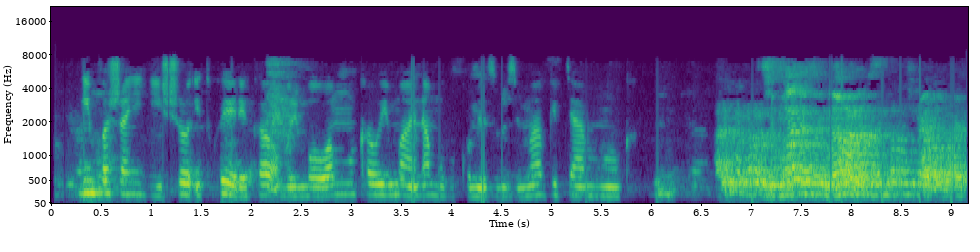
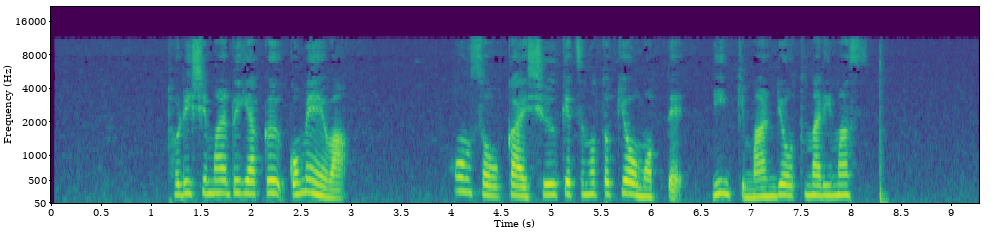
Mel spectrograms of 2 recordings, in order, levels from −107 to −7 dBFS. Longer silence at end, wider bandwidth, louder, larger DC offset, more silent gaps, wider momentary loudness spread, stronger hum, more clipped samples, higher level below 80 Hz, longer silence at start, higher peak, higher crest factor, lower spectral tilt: second, 0 s vs 0.9 s; second, 7.8 kHz vs 11.5 kHz; second, -26 LUFS vs -22 LUFS; neither; neither; first, 15 LU vs 9 LU; neither; neither; second, -66 dBFS vs -54 dBFS; second, 0.15 s vs 1.15 s; about the same, -8 dBFS vs -6 dBFS; about the same, 18 dB vs 18 dB; second, -4 dB/octave vs -6 dB/octave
